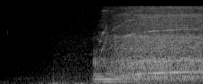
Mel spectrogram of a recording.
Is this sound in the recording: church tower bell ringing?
no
